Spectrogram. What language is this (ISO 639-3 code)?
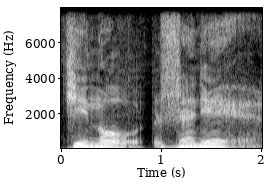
kaz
